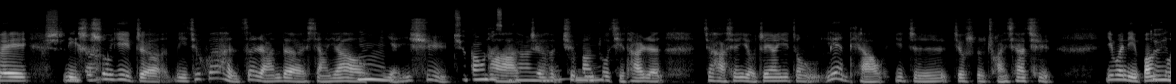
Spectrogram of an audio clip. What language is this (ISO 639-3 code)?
zho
